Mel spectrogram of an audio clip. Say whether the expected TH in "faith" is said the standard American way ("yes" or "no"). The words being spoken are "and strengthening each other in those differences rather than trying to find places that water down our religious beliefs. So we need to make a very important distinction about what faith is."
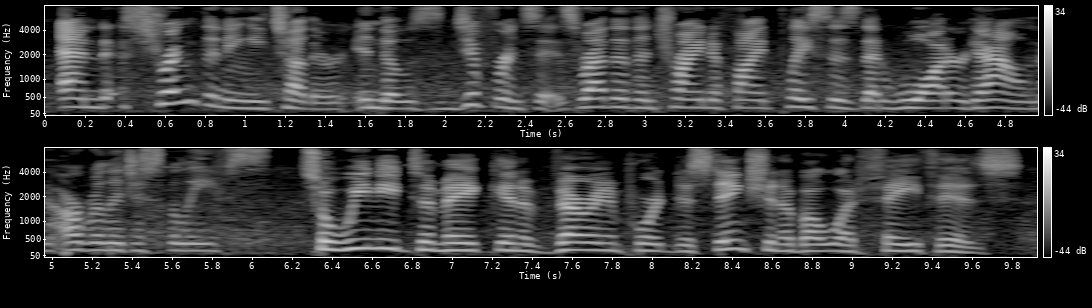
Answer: yes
